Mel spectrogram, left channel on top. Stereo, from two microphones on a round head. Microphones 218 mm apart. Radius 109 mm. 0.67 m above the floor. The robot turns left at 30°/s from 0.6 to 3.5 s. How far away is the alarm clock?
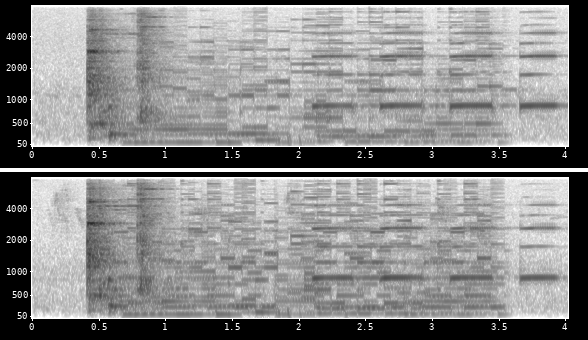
About 1.6 m.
